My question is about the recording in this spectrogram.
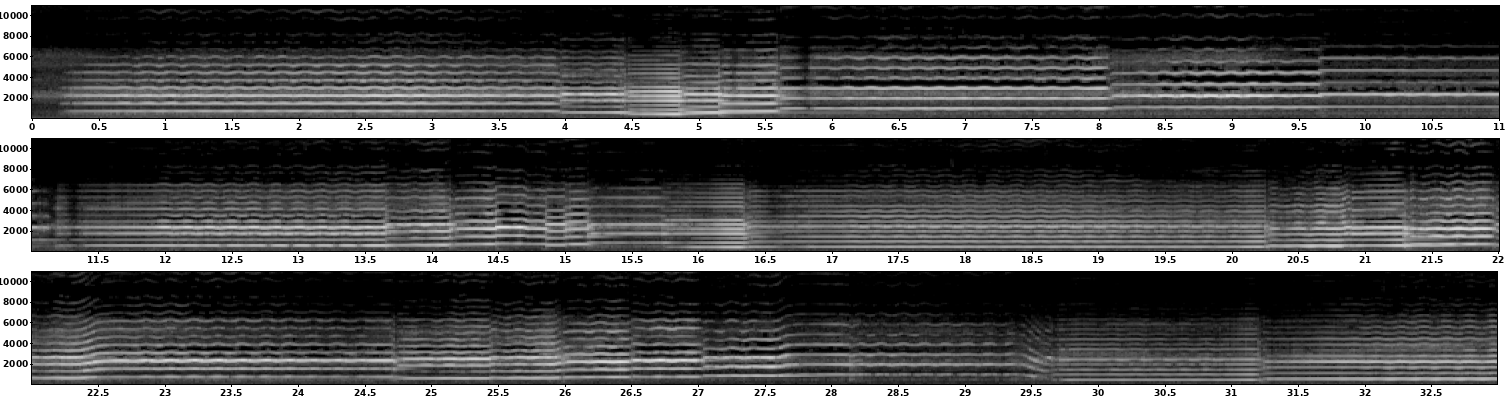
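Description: Solo violin playing a slow melody of long held notes with a steady, even vibrato, and pitch slides between some notes. The vibrato is a 'vertical' vibrato technique that the player is still working on.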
